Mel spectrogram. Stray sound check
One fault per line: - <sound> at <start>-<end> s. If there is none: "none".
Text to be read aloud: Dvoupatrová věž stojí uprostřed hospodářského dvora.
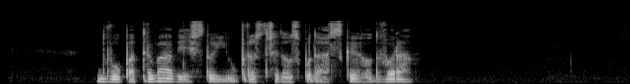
none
